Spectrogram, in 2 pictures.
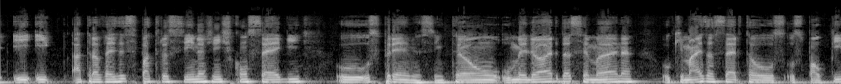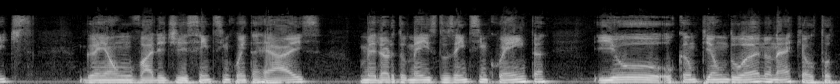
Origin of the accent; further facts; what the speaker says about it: São Paulo, Brazil; now in Rio de Janeiro, Brazil; Talvez vocês já tenham percebido pelo sotaque, eu não sou do Rio, sou de São Paulo. Mas cheguei aqui para estudar.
